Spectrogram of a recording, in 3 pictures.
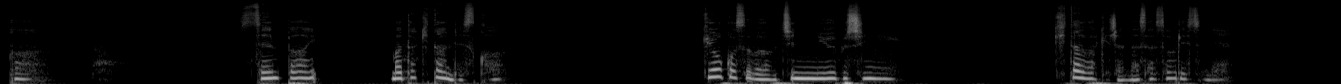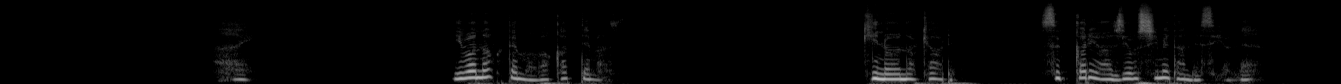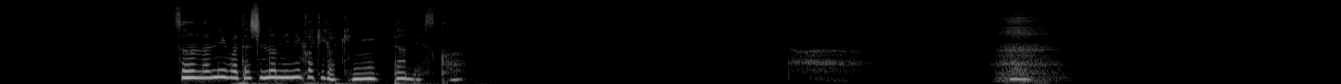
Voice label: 好感度マックス！ダウナー事務的後輩に甘やかされながら耳かき＆オノマトペ責めされるASMR

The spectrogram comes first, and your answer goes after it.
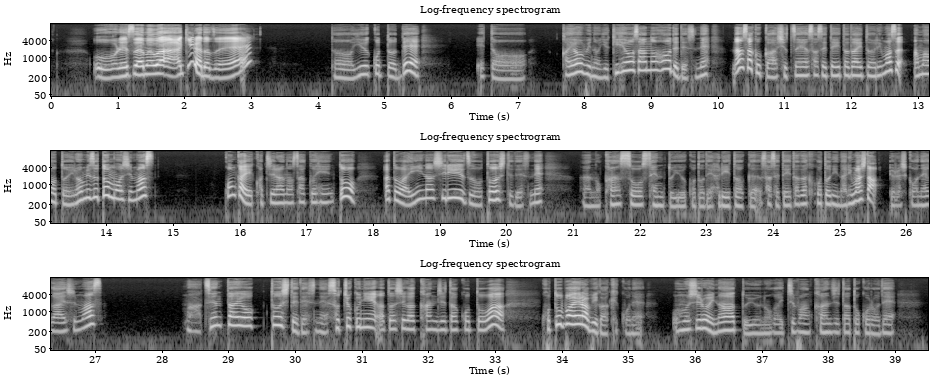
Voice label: フリートーク, ASMR

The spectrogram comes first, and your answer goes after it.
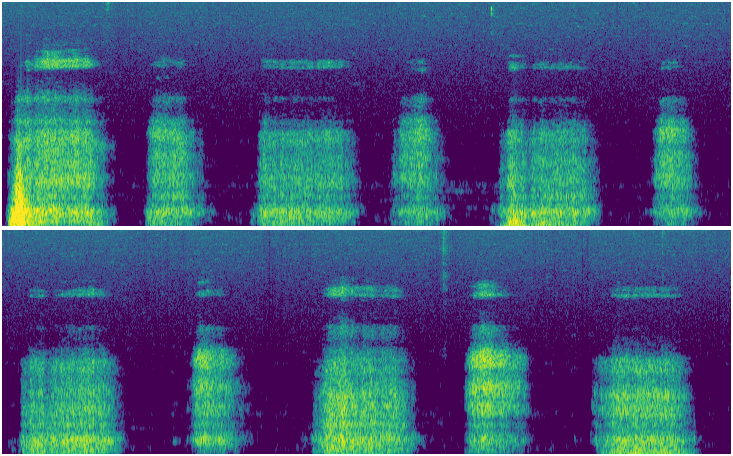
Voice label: おはよう、紗耶, ASMR

